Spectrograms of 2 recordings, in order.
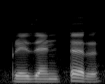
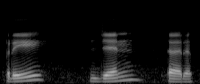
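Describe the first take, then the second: First: Said in the usual way. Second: प्रेजेंटर drawn out very slowly, syllable by syllable; slow model pronunciation. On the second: Shown as a demonstration. Teacher sounding out प्रेजेंटर slowly for students. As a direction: stretch प्रेजेंटर out slowly as pre-zen-ter so students can follow. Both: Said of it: "तो क्या बना?".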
